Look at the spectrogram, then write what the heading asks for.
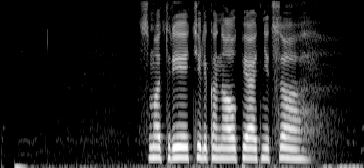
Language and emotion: Russian, sad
